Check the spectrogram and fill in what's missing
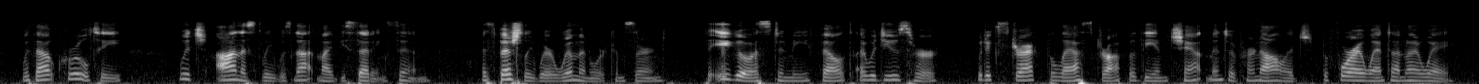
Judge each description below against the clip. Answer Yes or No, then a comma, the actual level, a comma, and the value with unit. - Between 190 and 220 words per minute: No, average, 160 wpm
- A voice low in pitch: No, medium, 175 Hz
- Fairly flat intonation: No, average, 3.8 semitones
